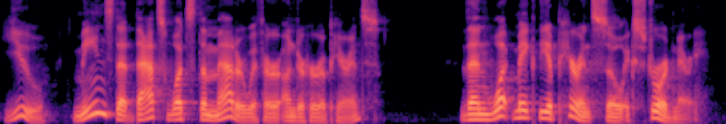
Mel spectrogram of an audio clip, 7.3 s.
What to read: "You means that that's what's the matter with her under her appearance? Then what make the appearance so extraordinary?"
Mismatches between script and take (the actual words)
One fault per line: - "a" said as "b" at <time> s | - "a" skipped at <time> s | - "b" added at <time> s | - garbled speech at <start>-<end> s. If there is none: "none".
none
